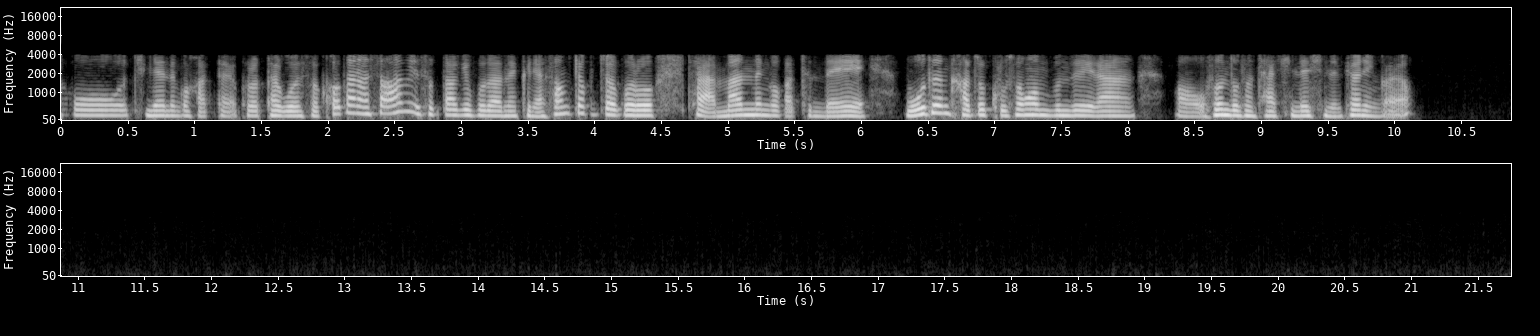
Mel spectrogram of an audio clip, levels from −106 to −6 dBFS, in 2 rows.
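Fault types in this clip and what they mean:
iLBC codec: a narrowband voice codec that codes each frame's excitation on its own, here in 30 ms frames, and the rough, synthetic edge it leaves on this speech fits its 13.33 kbps mode. The damage is plainly audible throughout. On a spectrogram the energy stops flat at about 3.8 kHz with nothing above.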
